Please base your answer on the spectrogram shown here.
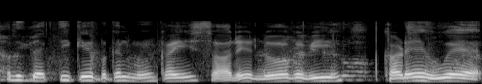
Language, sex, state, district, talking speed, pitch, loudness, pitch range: Hindi, male, Uttar Pradesh, Jalaun, 150 wpm, 165 Hz, -16 LUFS, 155-185 Hz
